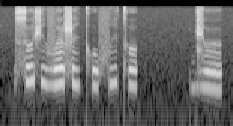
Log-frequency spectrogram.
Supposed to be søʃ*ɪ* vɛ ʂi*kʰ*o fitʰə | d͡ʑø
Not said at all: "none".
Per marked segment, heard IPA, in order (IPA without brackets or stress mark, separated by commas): i, kʰ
